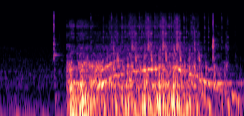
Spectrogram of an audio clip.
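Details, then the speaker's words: Camper generator with auto choke and electric start; a couple of seconds of churning and sputtering without settling; hard start, cause unknown; starter won't stay on long, runs well once caught. "got an auto choke on it no last year i posted it instead if the starter would stay on longer probably pretty good once she catches though she goes pretty good"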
